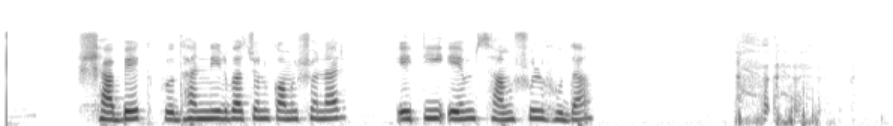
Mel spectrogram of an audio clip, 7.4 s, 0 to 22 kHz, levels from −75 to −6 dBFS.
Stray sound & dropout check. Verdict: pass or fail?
fail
